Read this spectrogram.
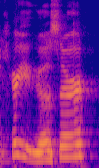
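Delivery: high, polite mock service voice; mock server. Handing the tourist his reading in a high, polite mock service voice. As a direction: hand it over like a cheerful waiter.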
